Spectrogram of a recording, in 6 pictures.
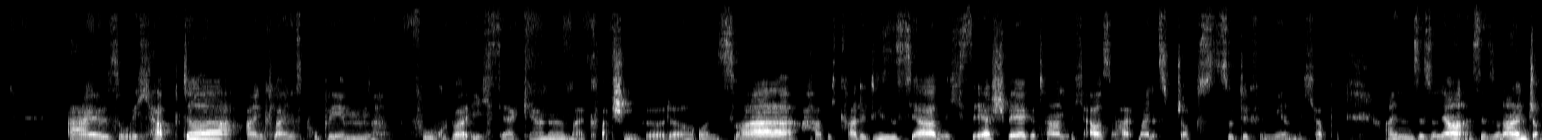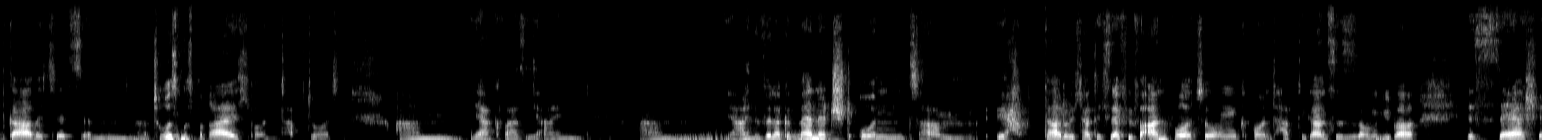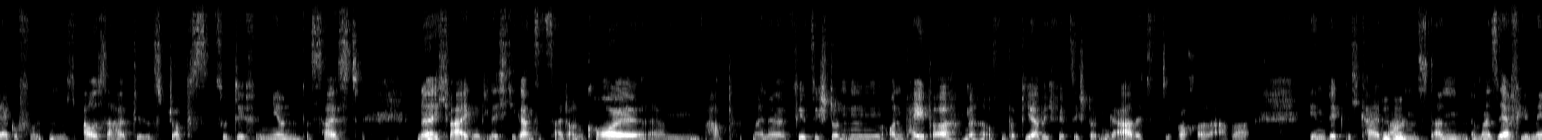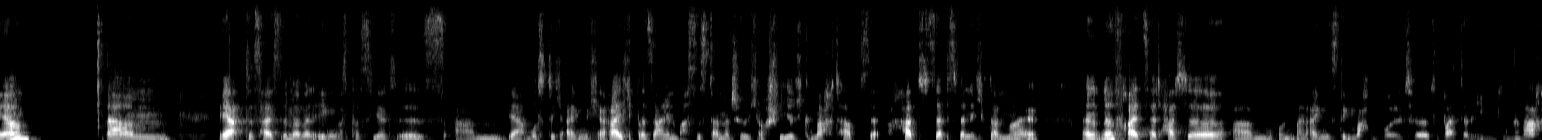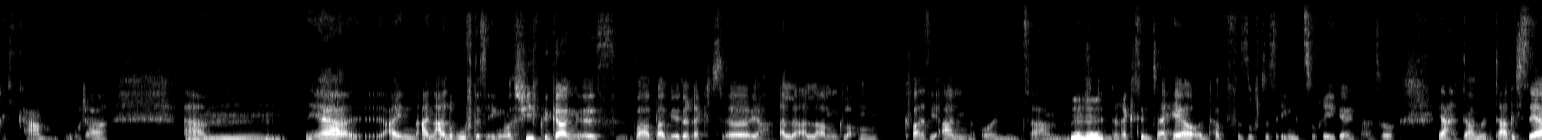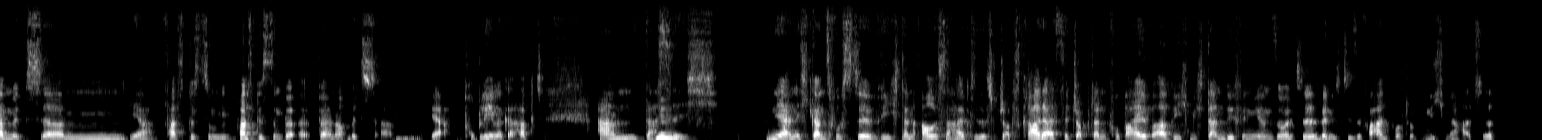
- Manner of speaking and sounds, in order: in English: "on Call"; in English: "on paper"; laughing while speaking: "ne"
- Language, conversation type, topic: German, advice, Wie kann ich mich außerhalb meines Jobs definieren, ohne ständig nur an die Arbeit zu denken?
